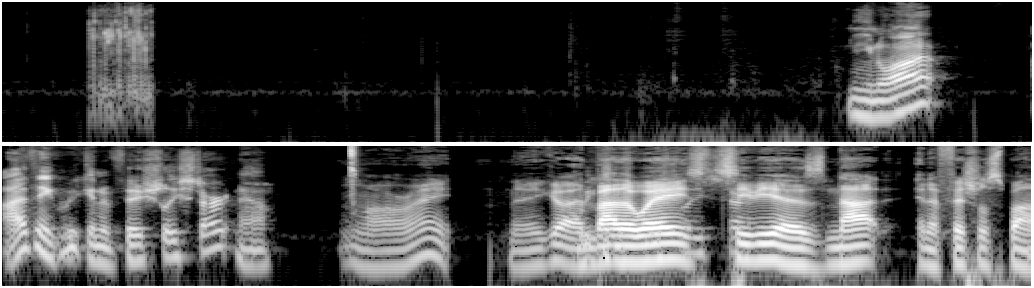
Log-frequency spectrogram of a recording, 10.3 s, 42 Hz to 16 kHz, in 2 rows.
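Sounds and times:
slurping sip of fizzy ginger root beer from a can: 0.4 - 0.8
speech: 4.2 - 10.2.

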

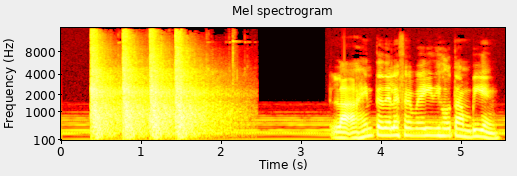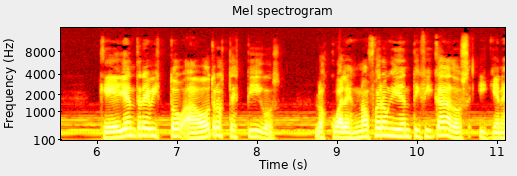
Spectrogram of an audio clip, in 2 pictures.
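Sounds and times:
loud gunshots with tail: 0.4 - 2.4
speech: 3.4 - 11.0.

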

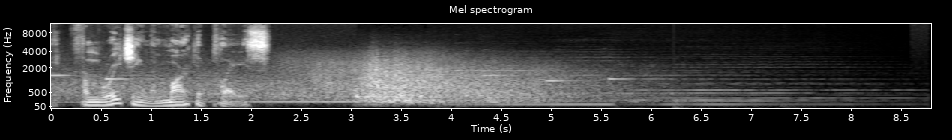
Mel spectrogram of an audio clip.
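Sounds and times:
low steady drone: 0.0 - 8.0
deep roll of thunder rumbling: 0.1 - 6.5
speech: 0.3 - 2.3.

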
